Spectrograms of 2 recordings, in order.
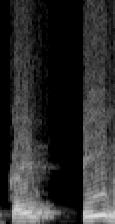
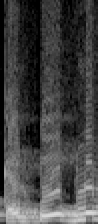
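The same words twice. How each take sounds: First: कैंपेन said slowly with no g sound; silent g. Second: कैंपेग्नो with the silent g wrongly sounded; wrong pronunciation. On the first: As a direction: say कैंपेन, going straight to the n. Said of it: "जी का कोई उच्चारण नहीं होगा". (कैंपेन, बिना ग की आवाज़ के) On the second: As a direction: say कैंपेग्नो, voicing a g before the n. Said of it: "कैंपेग्नो नहीं बोलेंगे". (कैंपेग्नो, ग की आवाज़ के साथ गलत उच्चारण) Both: Shown as a demonstration.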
